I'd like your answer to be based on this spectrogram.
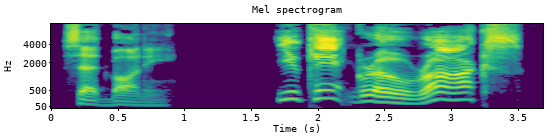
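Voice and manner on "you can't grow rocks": much higher, slow, hen-like teasing voice with a light laugh. A narrator's reading. Hens teasing Bonnie about growing rocks, high slow mock laugh. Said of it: "laughed the hens".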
